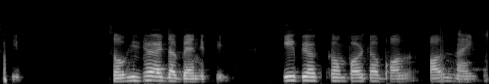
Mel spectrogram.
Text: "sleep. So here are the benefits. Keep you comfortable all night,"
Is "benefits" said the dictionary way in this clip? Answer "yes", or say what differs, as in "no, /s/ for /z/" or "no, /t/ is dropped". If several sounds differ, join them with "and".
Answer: no, /s/ is dropped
